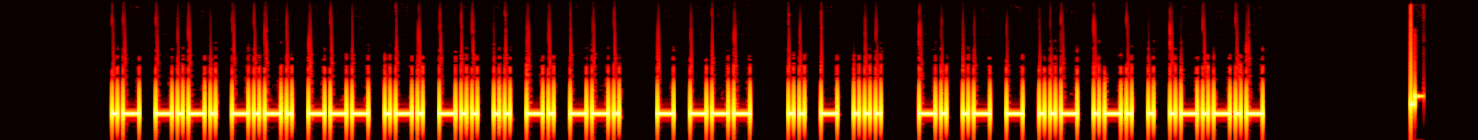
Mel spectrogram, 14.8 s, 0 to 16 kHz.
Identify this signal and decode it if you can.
Morse code, heard as a keyed tone, about 22 wpm, 700 Hz. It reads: ACCORDING TO ITS NATURE.
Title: Sentences from Top 700 Words 22wpm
